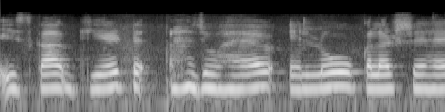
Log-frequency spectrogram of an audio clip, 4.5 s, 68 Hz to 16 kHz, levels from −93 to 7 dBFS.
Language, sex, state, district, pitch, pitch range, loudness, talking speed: Hindi, female, Jharkhand, Palamu, 215 Hz, 215-230 Hz, -14 LUFS, 105 wpm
